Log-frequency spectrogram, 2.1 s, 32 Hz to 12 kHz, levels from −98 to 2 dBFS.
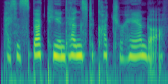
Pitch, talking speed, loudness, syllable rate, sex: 235 Hz, 255 wpm, -19 LUFS, 5.5 syllables/s, female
